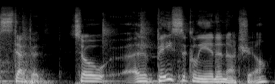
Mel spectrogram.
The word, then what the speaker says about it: STEPN: It's called Stepn. S-T-E-P-N. Stepn. Okay. – Spell it again. – S-T-E-P-N.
